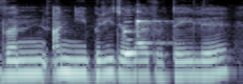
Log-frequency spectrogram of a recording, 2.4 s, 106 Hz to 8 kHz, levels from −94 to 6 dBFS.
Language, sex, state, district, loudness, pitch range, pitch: Wancho, female, Arunachal Pradesh, Longding, -16 LUFS, 175-185 Hz, 180 Hz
